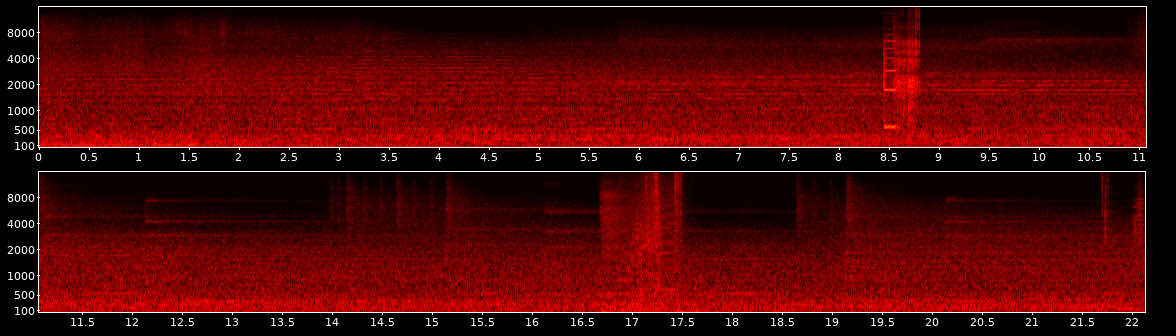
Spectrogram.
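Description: Waves wash and splash against a ship's hull.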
